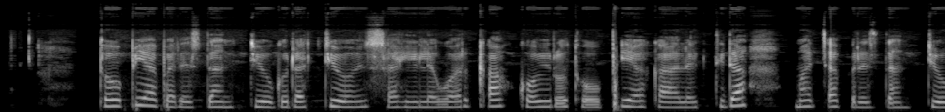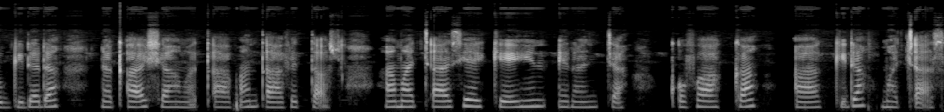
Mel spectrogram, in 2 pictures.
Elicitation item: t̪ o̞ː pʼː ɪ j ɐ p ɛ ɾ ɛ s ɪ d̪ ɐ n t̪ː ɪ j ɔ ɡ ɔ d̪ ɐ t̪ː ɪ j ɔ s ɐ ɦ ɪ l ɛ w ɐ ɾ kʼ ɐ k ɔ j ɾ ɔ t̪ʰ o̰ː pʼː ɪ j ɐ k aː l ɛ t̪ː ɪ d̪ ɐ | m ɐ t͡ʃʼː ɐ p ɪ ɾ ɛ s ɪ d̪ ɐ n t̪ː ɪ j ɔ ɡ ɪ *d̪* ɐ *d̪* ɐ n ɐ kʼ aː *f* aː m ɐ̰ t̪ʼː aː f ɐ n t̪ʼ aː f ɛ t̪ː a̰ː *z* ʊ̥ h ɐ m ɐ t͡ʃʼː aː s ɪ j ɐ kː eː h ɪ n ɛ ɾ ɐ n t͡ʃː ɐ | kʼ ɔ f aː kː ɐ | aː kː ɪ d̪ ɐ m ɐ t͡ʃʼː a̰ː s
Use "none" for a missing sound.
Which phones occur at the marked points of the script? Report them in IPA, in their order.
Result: d̪, d̪, ʃ, s

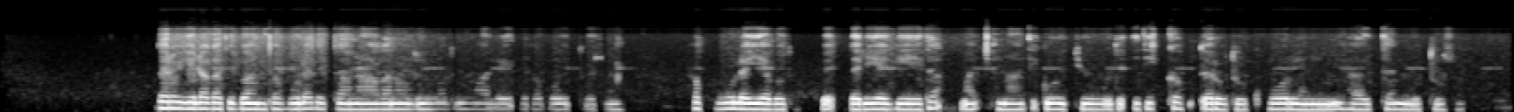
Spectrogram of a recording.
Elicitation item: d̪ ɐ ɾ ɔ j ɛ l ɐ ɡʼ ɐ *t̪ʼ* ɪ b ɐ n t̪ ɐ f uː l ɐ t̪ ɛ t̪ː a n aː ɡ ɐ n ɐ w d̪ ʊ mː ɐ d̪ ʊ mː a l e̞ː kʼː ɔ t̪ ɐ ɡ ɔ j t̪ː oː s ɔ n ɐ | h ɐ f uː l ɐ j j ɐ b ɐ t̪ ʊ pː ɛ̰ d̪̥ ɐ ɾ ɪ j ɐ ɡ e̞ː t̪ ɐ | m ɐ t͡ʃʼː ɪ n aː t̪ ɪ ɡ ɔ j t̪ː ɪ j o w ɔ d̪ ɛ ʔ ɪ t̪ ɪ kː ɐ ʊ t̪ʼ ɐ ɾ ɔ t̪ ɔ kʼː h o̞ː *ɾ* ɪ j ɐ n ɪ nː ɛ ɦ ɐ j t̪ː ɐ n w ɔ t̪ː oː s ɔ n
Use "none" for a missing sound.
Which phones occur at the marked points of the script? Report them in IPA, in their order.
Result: t̪, ɾ

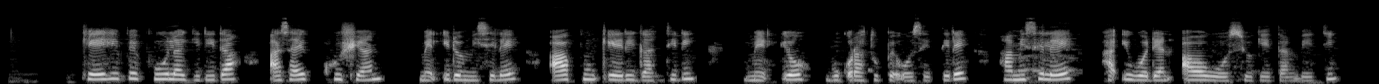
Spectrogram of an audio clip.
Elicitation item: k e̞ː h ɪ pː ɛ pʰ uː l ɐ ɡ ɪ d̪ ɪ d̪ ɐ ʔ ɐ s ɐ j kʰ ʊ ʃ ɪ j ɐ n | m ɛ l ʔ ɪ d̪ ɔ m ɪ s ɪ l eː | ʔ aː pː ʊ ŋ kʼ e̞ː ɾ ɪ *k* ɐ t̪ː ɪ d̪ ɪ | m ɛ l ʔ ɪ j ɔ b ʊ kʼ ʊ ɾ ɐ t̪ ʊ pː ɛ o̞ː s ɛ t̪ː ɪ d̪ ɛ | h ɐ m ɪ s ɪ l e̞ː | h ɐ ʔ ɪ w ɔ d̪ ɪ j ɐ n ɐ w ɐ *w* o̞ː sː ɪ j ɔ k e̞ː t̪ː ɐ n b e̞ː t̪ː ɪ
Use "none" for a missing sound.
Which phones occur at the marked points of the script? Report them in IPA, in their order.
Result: ɡ, w

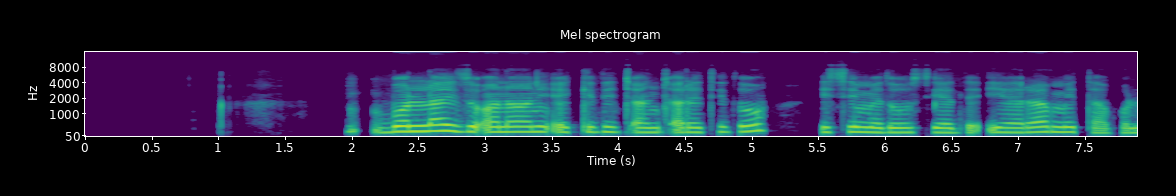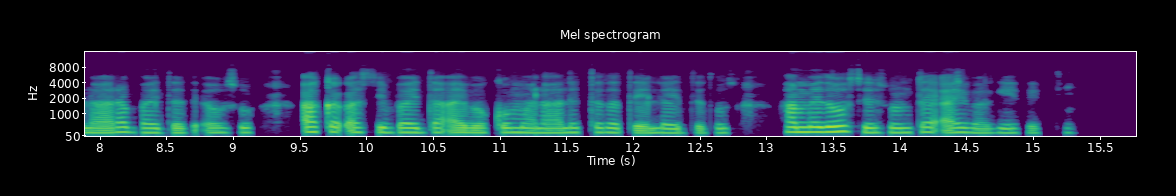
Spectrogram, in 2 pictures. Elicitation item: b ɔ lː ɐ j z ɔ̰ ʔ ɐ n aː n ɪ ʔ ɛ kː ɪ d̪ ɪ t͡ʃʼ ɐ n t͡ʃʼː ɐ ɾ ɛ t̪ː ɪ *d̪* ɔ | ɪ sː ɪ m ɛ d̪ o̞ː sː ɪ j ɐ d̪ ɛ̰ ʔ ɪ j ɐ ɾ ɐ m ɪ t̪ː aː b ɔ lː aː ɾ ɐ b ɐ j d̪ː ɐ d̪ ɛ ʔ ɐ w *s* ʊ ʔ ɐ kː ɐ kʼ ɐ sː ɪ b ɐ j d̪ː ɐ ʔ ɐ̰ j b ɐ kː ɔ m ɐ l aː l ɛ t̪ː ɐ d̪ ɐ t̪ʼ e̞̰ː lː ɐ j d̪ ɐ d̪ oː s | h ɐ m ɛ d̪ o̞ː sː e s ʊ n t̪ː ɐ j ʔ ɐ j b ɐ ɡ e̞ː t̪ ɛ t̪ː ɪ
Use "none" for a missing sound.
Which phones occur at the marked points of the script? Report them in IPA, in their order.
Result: d̪, s

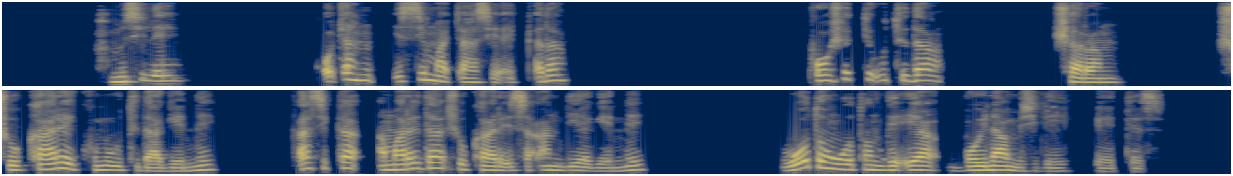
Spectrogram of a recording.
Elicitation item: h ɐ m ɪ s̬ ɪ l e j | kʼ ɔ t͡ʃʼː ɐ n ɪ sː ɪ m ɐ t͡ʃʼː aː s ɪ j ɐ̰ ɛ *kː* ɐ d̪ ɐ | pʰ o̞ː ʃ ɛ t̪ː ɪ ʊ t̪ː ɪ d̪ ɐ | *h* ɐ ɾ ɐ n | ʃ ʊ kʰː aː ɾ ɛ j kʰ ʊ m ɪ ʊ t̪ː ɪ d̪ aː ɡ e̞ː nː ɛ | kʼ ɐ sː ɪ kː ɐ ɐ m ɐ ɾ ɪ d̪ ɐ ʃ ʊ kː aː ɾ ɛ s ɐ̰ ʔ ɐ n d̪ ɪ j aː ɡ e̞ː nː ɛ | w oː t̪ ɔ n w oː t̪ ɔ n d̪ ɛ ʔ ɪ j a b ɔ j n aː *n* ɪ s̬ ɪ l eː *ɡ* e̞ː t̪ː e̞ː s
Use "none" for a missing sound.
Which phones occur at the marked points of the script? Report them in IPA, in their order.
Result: kʼː, ʃ, m, b

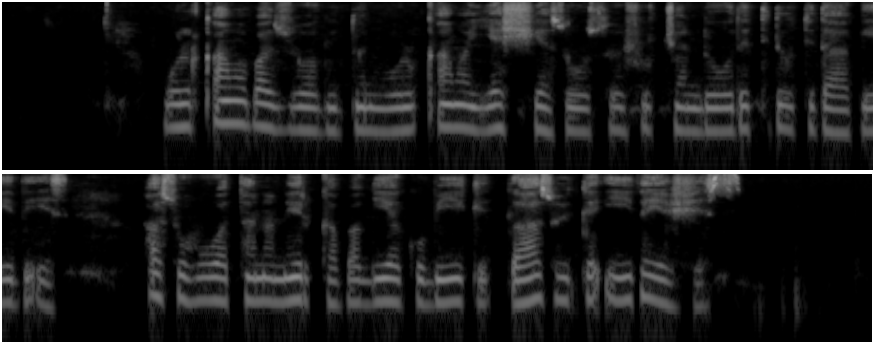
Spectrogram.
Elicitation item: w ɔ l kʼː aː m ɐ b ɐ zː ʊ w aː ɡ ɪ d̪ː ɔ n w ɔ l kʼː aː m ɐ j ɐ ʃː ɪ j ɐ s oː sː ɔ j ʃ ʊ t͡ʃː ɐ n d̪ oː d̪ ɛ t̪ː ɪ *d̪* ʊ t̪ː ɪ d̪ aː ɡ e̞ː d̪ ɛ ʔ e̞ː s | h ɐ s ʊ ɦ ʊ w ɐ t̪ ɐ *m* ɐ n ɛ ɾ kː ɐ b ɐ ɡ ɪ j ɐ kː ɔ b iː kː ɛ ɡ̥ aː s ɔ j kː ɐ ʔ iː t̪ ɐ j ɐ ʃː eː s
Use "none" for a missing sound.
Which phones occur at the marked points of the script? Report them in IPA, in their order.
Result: d̪, n

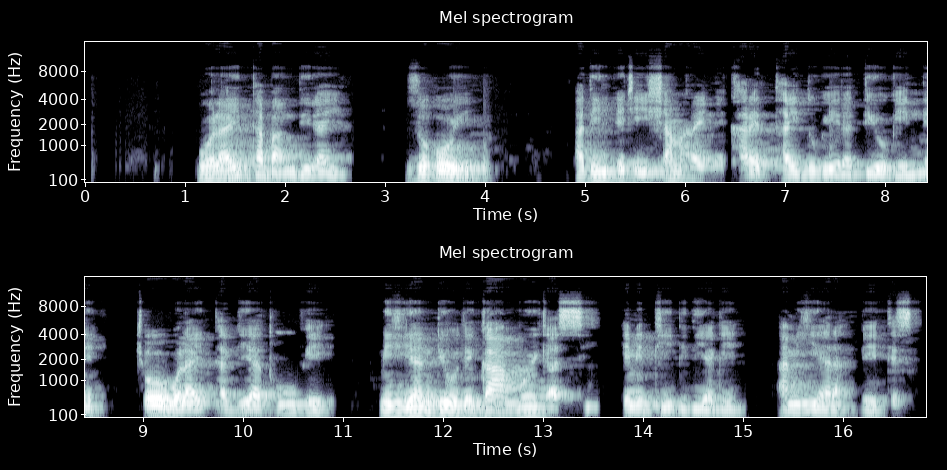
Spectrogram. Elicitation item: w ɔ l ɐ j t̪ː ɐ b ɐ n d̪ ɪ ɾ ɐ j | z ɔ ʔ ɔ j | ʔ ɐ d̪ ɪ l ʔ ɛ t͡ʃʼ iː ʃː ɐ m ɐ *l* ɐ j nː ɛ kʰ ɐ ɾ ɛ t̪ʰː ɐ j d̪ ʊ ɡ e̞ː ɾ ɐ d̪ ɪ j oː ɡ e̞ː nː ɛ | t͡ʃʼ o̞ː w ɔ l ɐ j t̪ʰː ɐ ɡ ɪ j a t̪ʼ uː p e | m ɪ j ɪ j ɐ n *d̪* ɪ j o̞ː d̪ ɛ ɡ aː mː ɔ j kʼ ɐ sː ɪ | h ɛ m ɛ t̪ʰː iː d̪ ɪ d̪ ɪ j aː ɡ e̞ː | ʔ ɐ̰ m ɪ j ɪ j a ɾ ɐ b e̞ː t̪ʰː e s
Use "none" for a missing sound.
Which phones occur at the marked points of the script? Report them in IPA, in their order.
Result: ɾ, d̪

